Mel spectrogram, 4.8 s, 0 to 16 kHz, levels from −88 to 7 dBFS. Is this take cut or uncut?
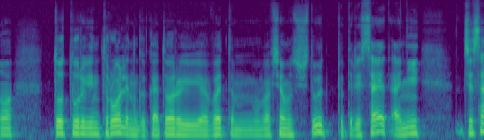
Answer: cut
